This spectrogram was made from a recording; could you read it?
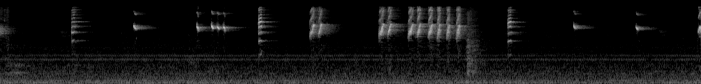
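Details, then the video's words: High, sharp Cucak kinoi song, recommended for teaching other songbirds and for therapy: scattered single downslurred whistles around a dense mid-clip run of quick rattling notes. "Suara Kicauan Burung Cucak Kinoi"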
